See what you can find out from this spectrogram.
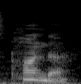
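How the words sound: The word is said with a Hungarian pronunciation. "In Hungarian, it's Ponda"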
